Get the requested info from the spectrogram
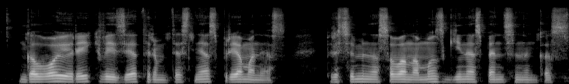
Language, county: Lithuanian, Kaunas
